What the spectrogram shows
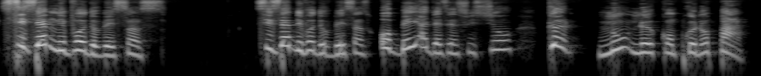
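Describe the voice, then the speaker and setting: Preacher, sermon, animated pitch, husky voice, frequent hallelujahs. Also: a little slow. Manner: animated, repeats "Alléluia", acts out dialogues.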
